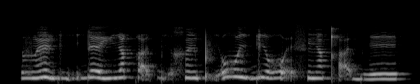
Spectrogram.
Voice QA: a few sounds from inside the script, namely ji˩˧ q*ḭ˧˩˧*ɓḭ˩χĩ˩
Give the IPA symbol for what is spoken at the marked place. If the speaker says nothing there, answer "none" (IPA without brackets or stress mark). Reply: ḭ˧˩˧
